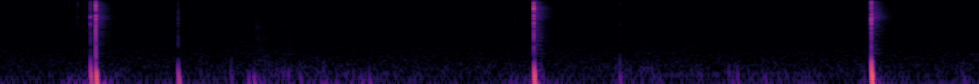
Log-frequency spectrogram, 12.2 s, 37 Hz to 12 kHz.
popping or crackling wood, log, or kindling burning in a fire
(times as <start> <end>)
1.1 1.4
